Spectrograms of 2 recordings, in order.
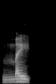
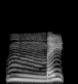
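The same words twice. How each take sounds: First: Said in the usual way. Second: Long humming "Mm" gliding into a high "mate"; dragged M. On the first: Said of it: "So it's not just mate". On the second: Shown as a demonstration. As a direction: stretch the M before "mate", lifting at the end. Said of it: "You have to drag that M".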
